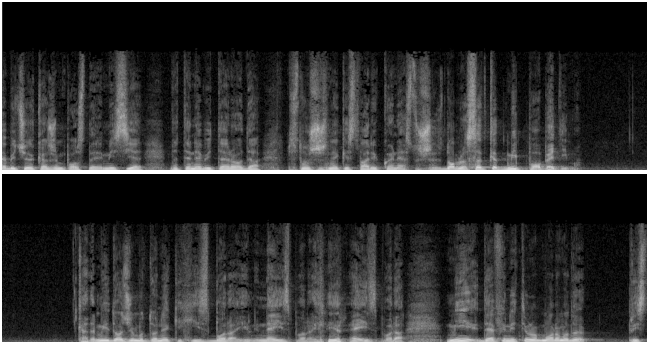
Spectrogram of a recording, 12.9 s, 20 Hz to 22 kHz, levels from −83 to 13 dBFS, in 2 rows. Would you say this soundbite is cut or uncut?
uncut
